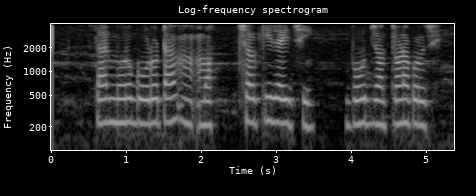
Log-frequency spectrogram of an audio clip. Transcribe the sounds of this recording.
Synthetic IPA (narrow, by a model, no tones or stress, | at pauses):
saɾmoɾɔɡoɽɔʈamɔt͡ʃʰɔkid͡ʒajt͡ʃʰi | bɔɦut̪ɔd͡ʒɔnt̪ɾɔɽ̃ɔkɔɾut͡ʃʰi̥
